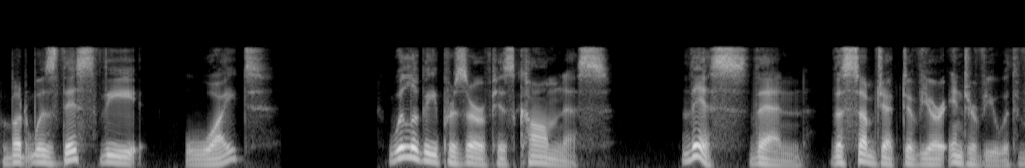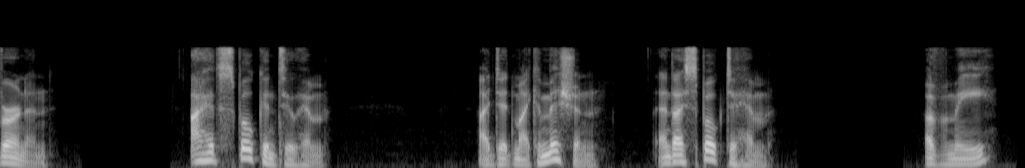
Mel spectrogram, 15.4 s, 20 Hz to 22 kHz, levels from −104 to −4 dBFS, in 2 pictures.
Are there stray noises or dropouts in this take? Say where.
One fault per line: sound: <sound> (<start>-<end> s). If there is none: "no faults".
no faults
